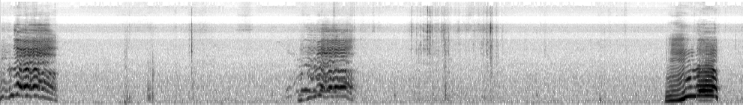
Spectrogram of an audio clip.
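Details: Three separate goat screams spaced about four to five seconds apart, each a harsh, quavering bleat under a second long, with quiet background and small knocks between them.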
